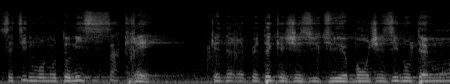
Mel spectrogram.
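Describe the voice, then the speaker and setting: Over noticeable background noise and audible room echo, a man speaks at a moderate pace in a fairly high voice. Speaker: pastor. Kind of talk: sermon.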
